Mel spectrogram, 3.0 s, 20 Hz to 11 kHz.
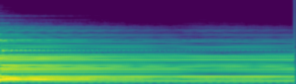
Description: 53g-pno01-A-1.wav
